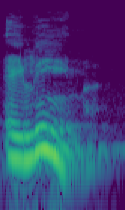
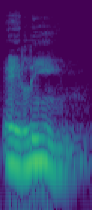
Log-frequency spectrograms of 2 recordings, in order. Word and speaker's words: Elim: It'll actually say Elim. So the E has an A sound and the I has an E sound, Elim.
